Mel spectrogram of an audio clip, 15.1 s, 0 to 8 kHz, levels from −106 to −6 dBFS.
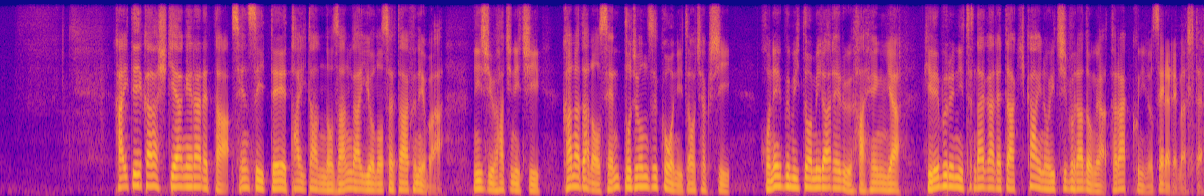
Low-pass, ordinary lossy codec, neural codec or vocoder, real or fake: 7.2 kHz; none; codec, 16 kHz, 0.8 kbps, ZipCodec; fake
